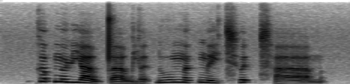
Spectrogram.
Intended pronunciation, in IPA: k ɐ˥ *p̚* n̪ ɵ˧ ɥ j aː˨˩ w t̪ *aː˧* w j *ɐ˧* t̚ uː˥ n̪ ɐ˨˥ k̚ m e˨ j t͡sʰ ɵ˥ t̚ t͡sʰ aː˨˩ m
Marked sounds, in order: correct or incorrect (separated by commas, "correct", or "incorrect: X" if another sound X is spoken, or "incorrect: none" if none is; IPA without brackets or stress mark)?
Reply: correct, incorrect: aː˨˩, incorrect: ɐ˨˥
